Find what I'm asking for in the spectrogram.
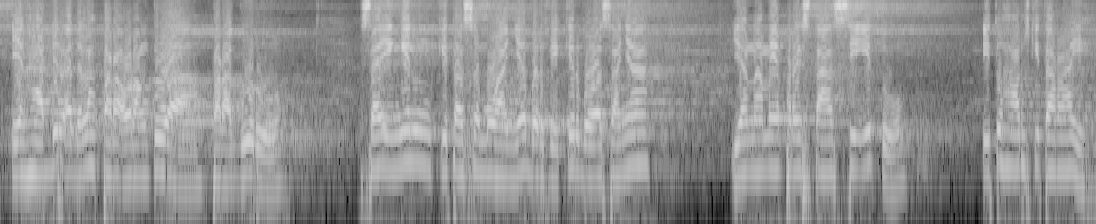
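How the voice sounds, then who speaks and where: A man with a Malay accent talks fairly slowly in a high voice with ordinary pitch variation. Audible room echo and noticeable background noise surround him. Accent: Malay-accented Indonesian. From Indonesia, West Kalimantan. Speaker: seminar speaker. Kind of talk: parenting seminar talk. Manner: relaxed, conversational.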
